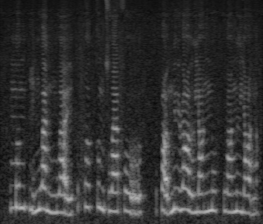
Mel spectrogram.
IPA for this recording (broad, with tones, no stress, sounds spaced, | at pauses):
m ɤ˦ ŋ p ḭ˨˩ n̪ w a˥˨ n n̪ w a̰˨˩ ɪ̯ | f ɤ˦ k ʊ˥˨ ŋ s w ä˨˦ f o̰˨˩ ʊ̯ | p ɑ̰˨˩ ʊ̯ n̪ y˥˨ ɻ ɑ˥˨ ʊ̯ l j ɑ˨˦ ŋ n̪ u˨˦ k w ɑ˨˦ ŋ l j ɑ̰˨˩ ŋ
